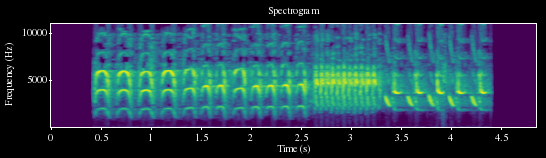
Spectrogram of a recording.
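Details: Song of a common linnet: a long run of repeated arched, whistled notes, then a dense buzzy trill, ending in a few sharper twittered notes. Lasts about four seconds against a quiet background.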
